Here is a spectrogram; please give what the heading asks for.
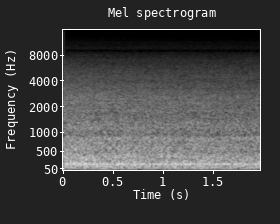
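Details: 2013 Ford F-150 with idling engine, after replacing blower motor resistor (blower previously would not turn off): steady air rush with low even hum, no rattle or squeal; blower runs and now switches off properly.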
